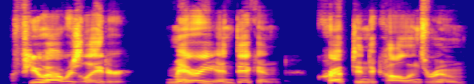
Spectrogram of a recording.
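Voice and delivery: usual speaking voice

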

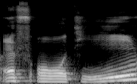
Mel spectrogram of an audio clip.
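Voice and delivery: slow letter-by-letter spelling; slow teacher spelling. Shown as a demonstration. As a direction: spell out P E E L one letter at a time. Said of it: "spelling the word out".

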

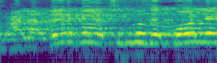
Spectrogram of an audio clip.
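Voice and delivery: high, excited shout; friend exclaiming. Retold or imitated. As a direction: cry out at the sight of blood. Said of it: "my other friend goes".

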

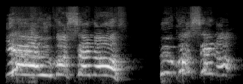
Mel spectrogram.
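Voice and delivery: rising into a high, excited shriek; gloating shout. Real, not acted. Fan gloating over a sending-off, excited shouting.

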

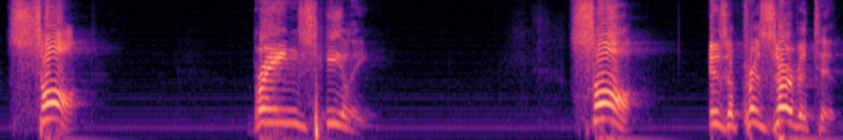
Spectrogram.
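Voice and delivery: loud, high, emphatic revival preaching shout; full-force preaching. Real, not acted. Preacher urging the church toward revival, full-force shout. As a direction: preach it out in forceful bursts with long pauses.

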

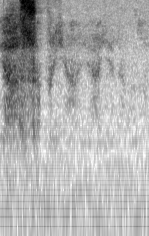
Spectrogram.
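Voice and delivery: breathy whisper, barely audible; whispered plea for patience. Real, not acted. Gamer whispering to himself for patience. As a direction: whisper it through clenched teeth. Praying for patience while gaming.

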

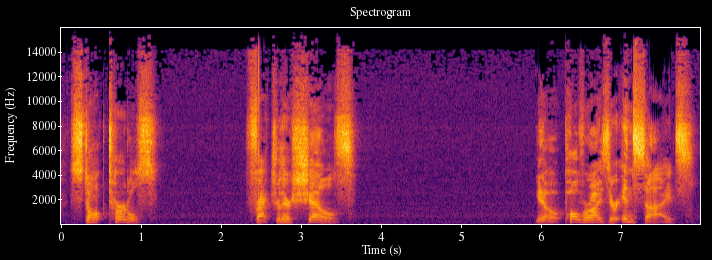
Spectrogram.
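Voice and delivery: high, slow mocking sarcasm; sarcastic. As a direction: drag it out with scorn. Sarcastic mock outrage.

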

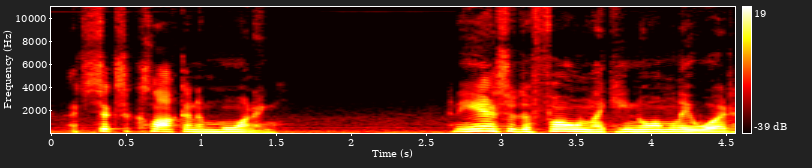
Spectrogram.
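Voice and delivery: ordinary delivery

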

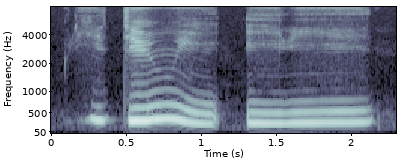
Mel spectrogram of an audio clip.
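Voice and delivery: loud exasperated yell at the screen; frustrated loud insult; angry shout. Real, not acted. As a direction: snap at the character. Shouting at animatronic.

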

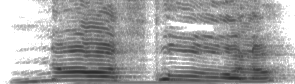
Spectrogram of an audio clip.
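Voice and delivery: loud exclamation. Real, not acted. Streamer exclaims to her live viewers, loud and high. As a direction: blurt it out in disbelief.

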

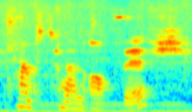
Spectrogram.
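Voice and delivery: normal talking voice

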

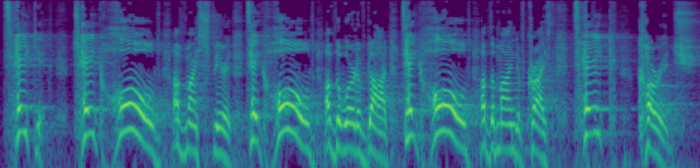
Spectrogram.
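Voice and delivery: loud, slow exhortation in repeated waves; emphatic pulpit charge; forceful preaching. Acted. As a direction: drive home each command, stretching the key word.

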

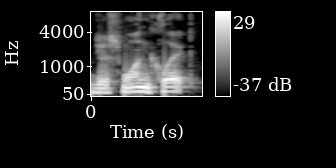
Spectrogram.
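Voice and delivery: ordinary talk, nothing marked

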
